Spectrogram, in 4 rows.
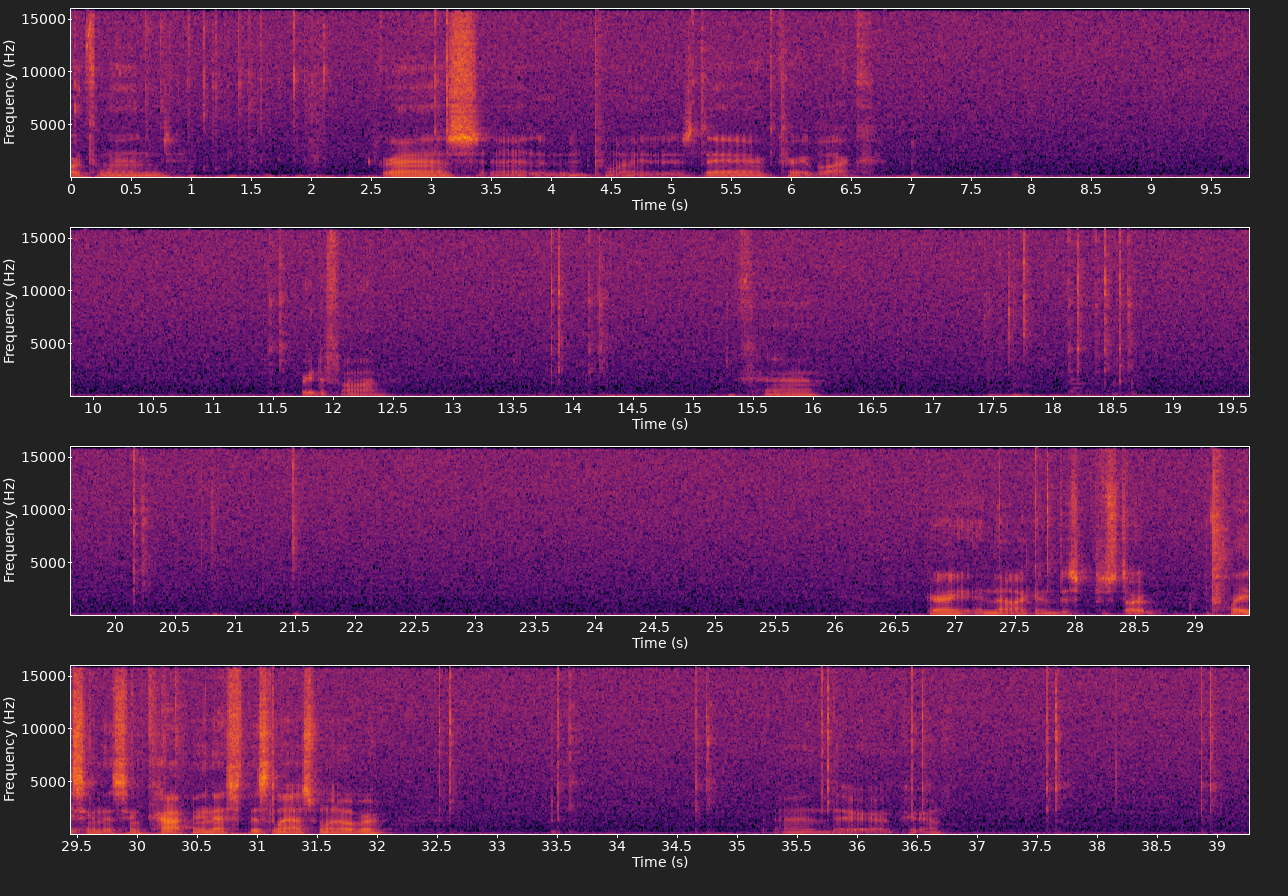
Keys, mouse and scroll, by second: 0.0-1.9 typing, 14.7 Escape, 17.0 m, 17.3 space, 20.4 space, 29.2-30.1 typing.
